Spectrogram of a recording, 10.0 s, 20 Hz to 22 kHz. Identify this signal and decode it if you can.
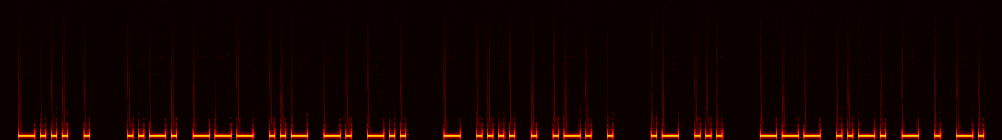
Morse code, heard as a keyed tone, about 22 wpm, 700 Hz. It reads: BE FOUND THERE AS OFTEN
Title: Sentences from Top 1400 Words 22wpm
